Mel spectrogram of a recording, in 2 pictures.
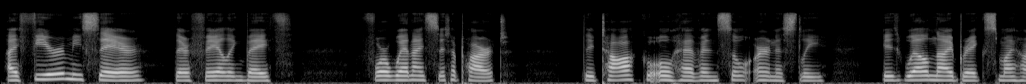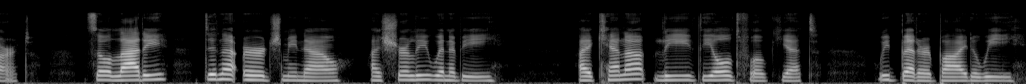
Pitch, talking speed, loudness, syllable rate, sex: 190 Hz, 135 wpm, -20 LUFS, 3.9 syllables/s, female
